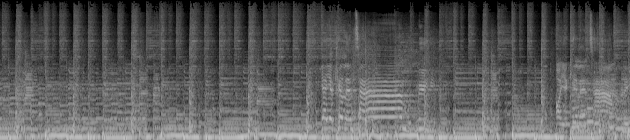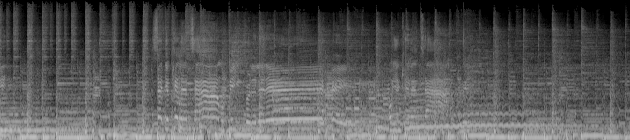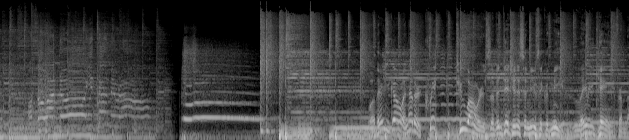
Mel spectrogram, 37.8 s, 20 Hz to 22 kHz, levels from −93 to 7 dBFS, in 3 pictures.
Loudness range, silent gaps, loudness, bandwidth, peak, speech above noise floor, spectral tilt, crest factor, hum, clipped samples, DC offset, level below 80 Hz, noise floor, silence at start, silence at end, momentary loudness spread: 8 LU; none; -25 LUFS; 19.5 kHz; -8 dBFS; 29 dB; -5.5 dB/octave; 16 dB; none; under 0.1%; under 0.1%; -30 dBFS; -52 dBFS; 0 s; 0 s; 9 LU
